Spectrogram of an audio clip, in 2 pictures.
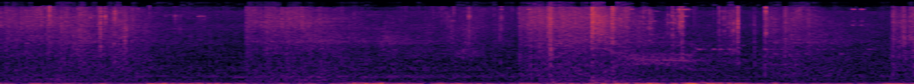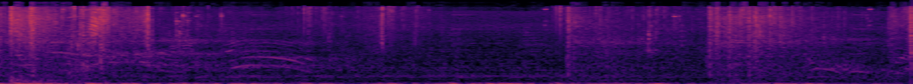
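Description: Gunfire from The Division video game comes in bursts of rapid shots among mechanical clicks and clatter, fairly loud and continuous across the stretch.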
